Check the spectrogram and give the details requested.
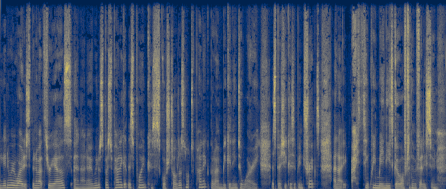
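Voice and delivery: soft, confiding whisper. Voicing a character who leans down, hugs a player and whispers: whispering in character. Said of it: "she whispers".

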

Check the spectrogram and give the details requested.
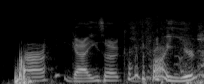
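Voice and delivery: put-on cartoon frog voice. Asked by friends to do Kermit, performing a Kermit the Frog voice. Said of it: "Do Kermit".

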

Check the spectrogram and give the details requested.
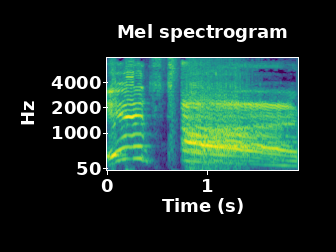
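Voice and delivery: loud, high-pitched announcer call, long drawn out. Imagining someone as a fight announcer calling out: Bernie Sanders announcer call. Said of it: "I would have paid for Bernie Sanders to be the announcer and just go".

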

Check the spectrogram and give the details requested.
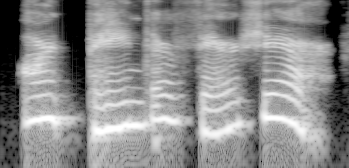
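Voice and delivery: mock politician voice, whisper to yell. Showing a favorite impression bit: Biden impression whispering then yelling. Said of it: "the whisper to the yell".

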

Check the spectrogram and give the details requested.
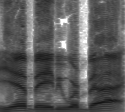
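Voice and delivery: on-air radio presenter voice, show-opening announcer style. Opening another episode of Jeff FM, the host switches into his Jeff voice. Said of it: "Let me do my Jeff".

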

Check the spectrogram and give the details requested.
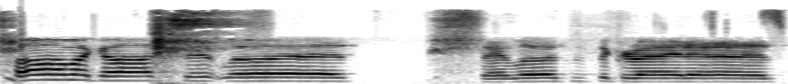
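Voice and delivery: put-on high, teasing cartoon dad voice. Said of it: "That's my Michelle impression".

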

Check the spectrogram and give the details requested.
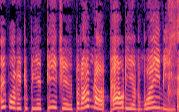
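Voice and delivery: very high-pitched, comedian-style voice. Joking about wanting to be a DJ: Jim Gaffigan voice. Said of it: "That's like a Gaffigan voice".

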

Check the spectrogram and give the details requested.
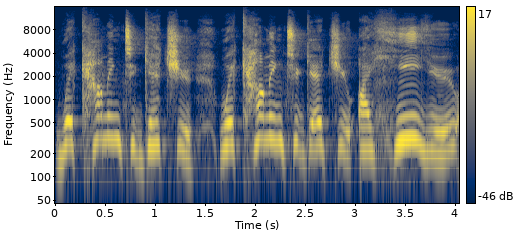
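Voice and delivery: re-enacted yelling. Recounting waking soaked in bed, she repeats what she was yelling: retelling a yell. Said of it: "I was yelling".

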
